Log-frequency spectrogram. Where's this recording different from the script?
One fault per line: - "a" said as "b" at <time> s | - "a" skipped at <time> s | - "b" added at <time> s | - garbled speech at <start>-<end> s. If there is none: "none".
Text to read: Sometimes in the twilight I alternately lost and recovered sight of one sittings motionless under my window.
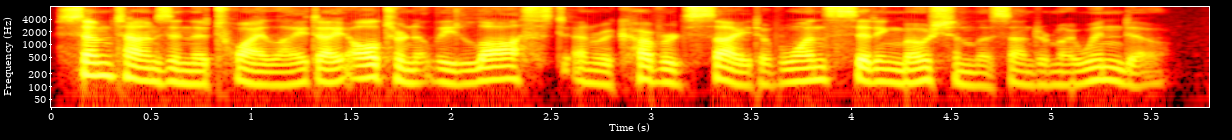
- "sittings" said as "sitting" at 3.9 s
